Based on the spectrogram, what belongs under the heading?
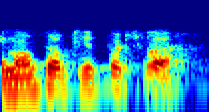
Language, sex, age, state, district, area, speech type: Kashmiri, male, 30-45, Jammu and Kashmir, Ganderbal, rural, conversation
